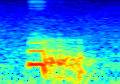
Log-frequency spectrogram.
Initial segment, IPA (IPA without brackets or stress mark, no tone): ɣ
